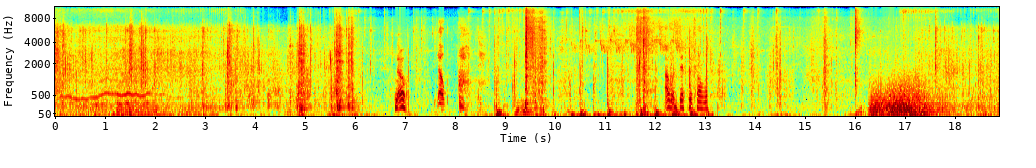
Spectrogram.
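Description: Bicycle tyres crunch and rattle over rocky dirt.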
